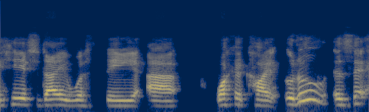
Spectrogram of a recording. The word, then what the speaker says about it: Waka Kai Uru: But we're here today with the uh Waka Kai Uru.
